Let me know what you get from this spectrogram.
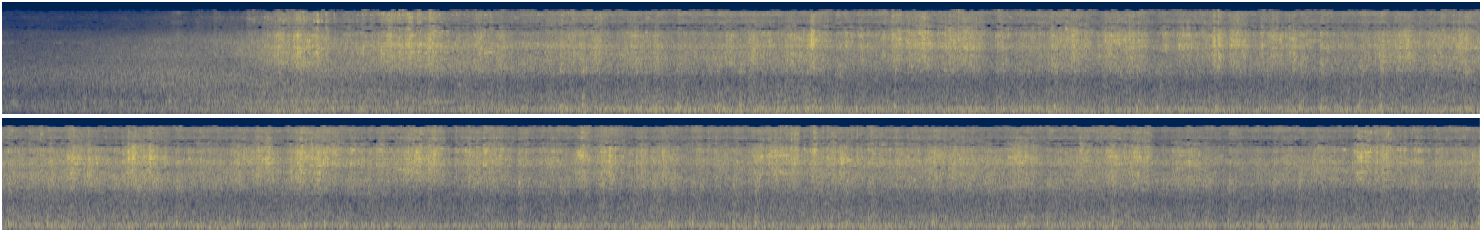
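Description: Freight train passing close by: an electric locomotive approaching and drawing level, then a long string of open gondola wagons rolling past. It grows louder over the first few seconds, then holds a steady rumble with the clickety-clack of wheels over the rail joints.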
